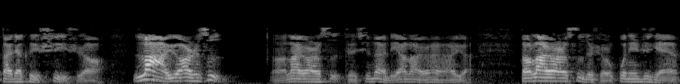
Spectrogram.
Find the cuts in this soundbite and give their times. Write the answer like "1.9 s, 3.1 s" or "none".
3.4 s

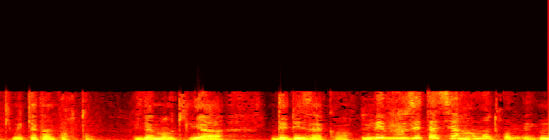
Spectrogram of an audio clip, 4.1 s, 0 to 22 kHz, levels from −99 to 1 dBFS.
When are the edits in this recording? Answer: 1.0 s, 2.7 s

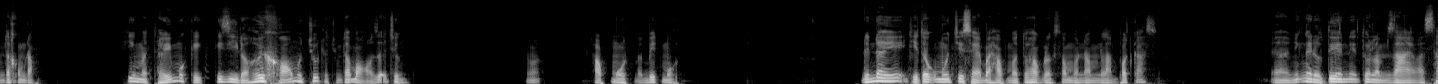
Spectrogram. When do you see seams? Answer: 1.0 s

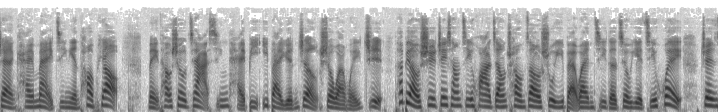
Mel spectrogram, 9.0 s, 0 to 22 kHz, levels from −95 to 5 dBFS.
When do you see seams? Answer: 1.8 s, 4.9 s

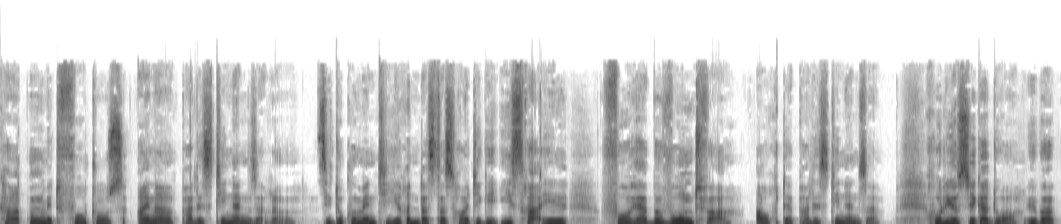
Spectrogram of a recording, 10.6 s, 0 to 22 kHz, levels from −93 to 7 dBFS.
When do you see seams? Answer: 7.4 s, 9.3 s

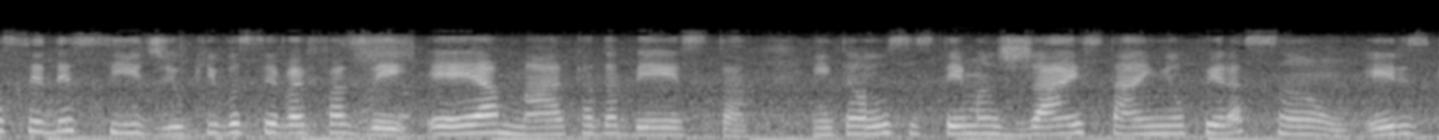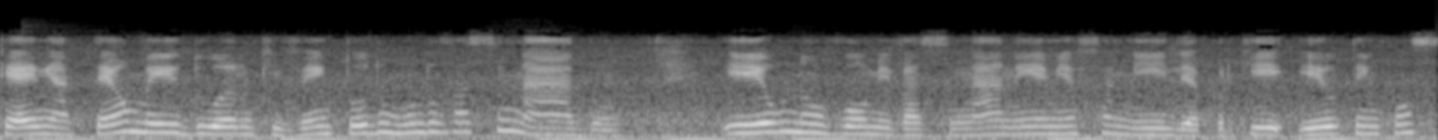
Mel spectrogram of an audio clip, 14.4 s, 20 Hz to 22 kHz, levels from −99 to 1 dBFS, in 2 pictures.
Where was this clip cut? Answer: 2.1 s, 4.3 s

